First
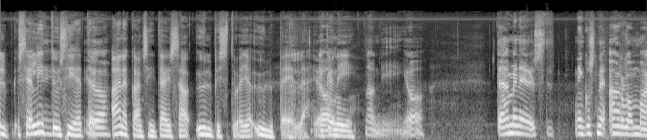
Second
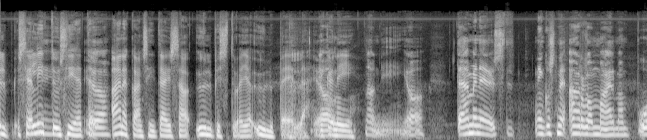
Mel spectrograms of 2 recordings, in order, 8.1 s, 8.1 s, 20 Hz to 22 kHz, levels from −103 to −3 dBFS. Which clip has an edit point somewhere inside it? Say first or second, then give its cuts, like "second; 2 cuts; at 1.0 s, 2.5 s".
second; 1 cut; at 5.4 s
